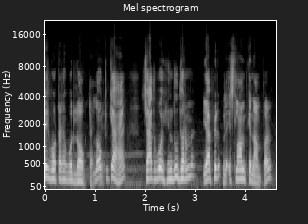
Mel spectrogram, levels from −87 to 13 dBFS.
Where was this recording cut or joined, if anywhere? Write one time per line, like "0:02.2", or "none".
0:00.9
0:03.6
